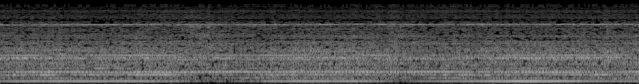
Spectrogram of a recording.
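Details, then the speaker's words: Dyson DC07 Argos Special after a belt change and check-over: a steady, even motor whine over a constant hum, with no flapping or ticking from the brush bar. The vacuum runs normally. "yeah I think that's running absolutely fine all that was was the belt zipping up Riding High yeah I think it runs okay"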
